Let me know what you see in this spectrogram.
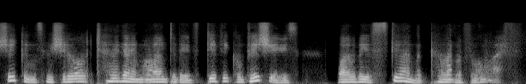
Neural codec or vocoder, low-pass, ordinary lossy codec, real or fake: codec, 16 kHz, 0.5 kbps, FreqCodec, smaller model; 7.2 kHz; MP3, 48 kbps; fake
